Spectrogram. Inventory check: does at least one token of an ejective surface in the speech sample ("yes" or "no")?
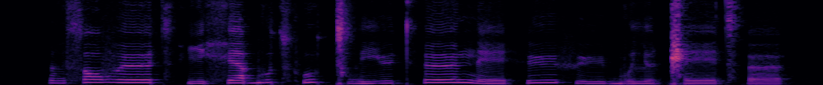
yes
